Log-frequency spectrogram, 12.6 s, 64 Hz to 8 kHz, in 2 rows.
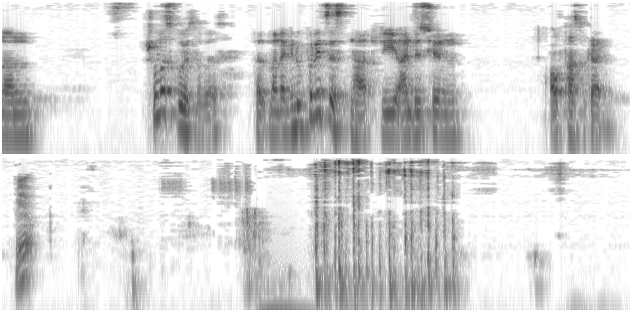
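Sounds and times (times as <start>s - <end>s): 
speech: 0.0s - 0.4s, 1.1s - 4.7s, 5.4s - 6.7s
loud typing on a computer keyboard: 9.4s - 11.0s.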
